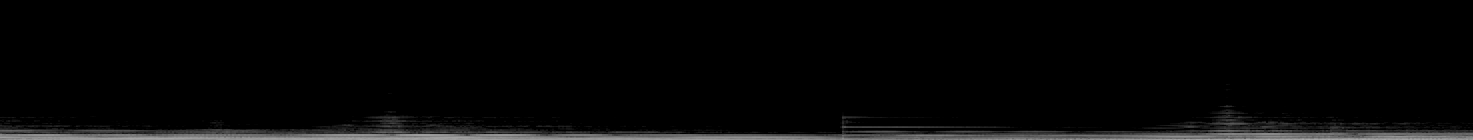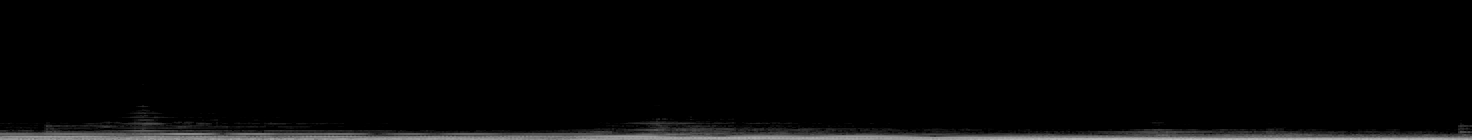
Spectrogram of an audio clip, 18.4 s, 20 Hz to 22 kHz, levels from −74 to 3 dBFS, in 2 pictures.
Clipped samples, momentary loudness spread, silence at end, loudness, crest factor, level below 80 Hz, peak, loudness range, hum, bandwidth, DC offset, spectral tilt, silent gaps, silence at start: under 0.1%; 11 LU; 0 s; -28 LUFS; 14 dB; -42 dBFS; -12 dBFS; 9 LU; none; 3.9 kHz; under 0.1%; -12 dB/octave; none; 0 s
